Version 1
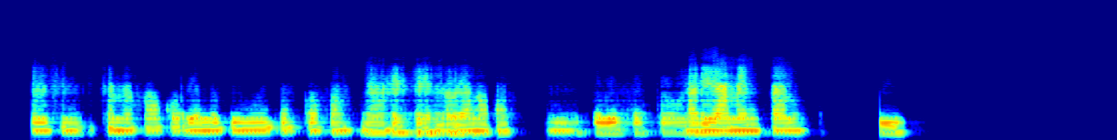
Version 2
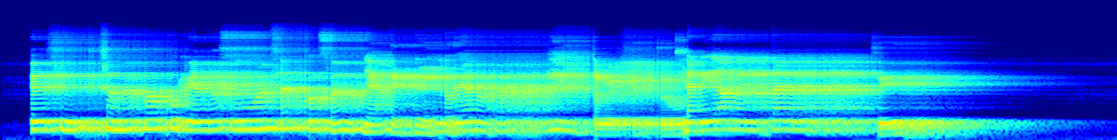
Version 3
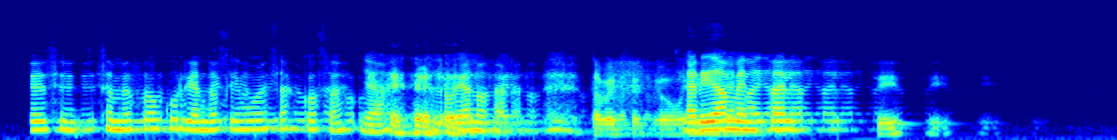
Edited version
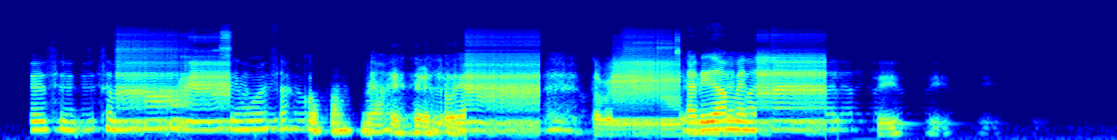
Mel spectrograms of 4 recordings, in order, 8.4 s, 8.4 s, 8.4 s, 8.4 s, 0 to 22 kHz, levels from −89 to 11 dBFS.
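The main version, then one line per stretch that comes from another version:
3
0:00.86–0:01.72: punch in from 2
0:02.33–0:02.77: punch in from 1
0:03.48–0:04.04: punch in from 2
0:04.58–0:05.09: punch in from 2
0:05.66–0:06.18: punch in from 2

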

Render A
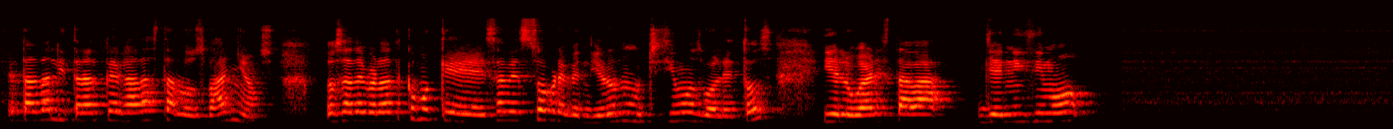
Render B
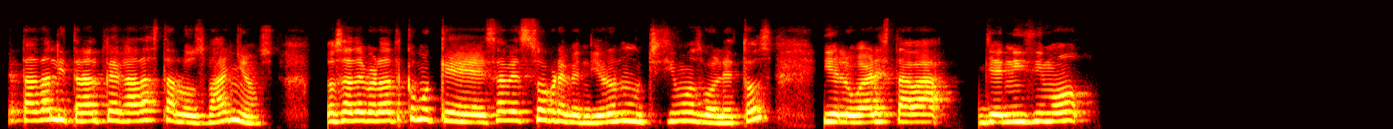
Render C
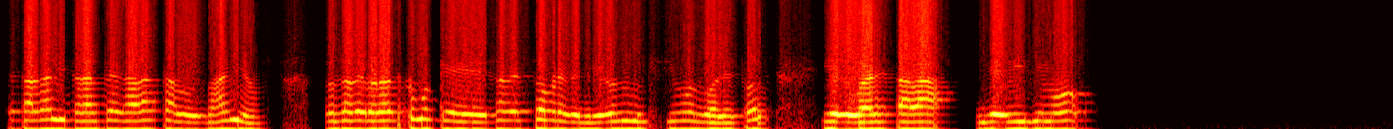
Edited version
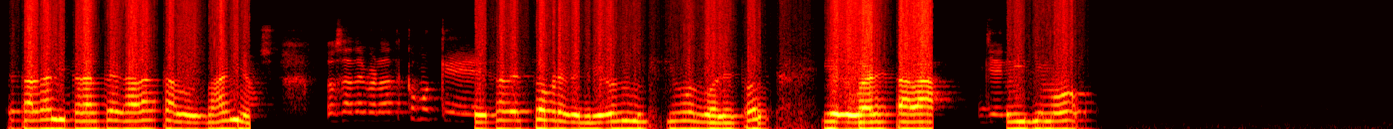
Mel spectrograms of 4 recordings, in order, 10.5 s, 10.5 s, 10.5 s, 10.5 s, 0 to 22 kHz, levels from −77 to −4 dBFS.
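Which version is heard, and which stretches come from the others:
C
0:01.87–0:03.56: punch in from A
0:06.99–0:07.55: punch in from A
not used: B

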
